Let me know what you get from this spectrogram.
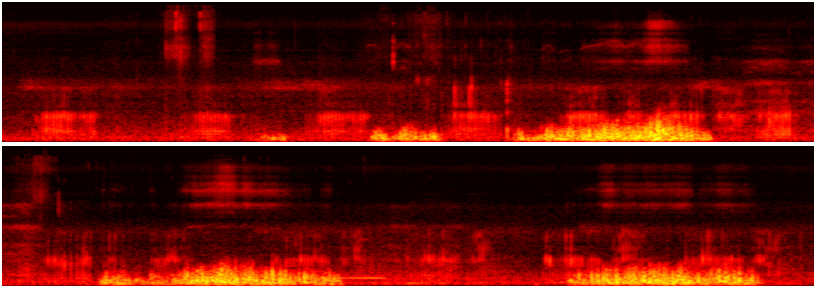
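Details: Cat asleep on a person's stomach, purring loudly like a tractor: deep rumbling purr rising into strong swells with each breath, roughly every four seconds, separated by softer quiet stretches.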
